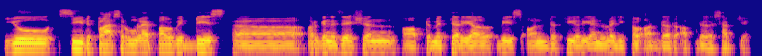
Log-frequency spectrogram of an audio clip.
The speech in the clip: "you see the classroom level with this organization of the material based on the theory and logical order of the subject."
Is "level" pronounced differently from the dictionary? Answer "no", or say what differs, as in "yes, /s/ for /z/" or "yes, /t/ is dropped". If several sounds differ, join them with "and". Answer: yes, /p/ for /v/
